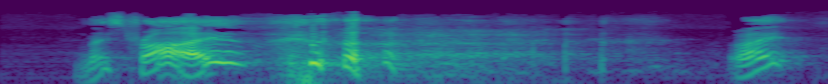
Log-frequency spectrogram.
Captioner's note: laughter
